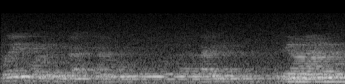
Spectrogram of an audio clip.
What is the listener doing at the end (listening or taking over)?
taking over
